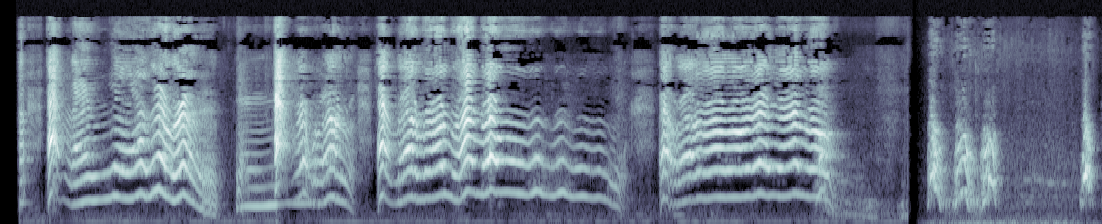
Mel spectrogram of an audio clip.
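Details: Tiny Chihuahua puppy complaining to its owner indoors: long, wavering, tonal whines and yowls rising and falling in pitch, delivered in drawn-out bursts of a second or more with short breaks, ending in a few softer squeaks.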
